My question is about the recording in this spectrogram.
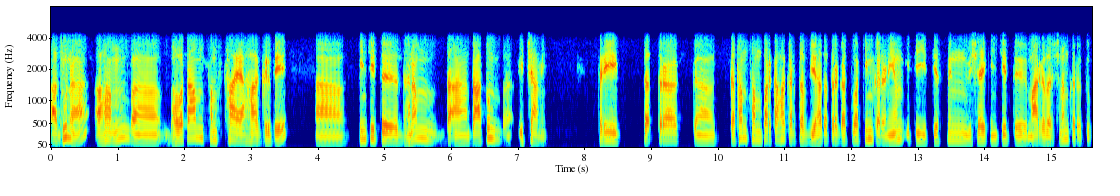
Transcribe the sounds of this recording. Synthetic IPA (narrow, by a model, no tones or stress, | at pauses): ɐd̪ʱunɐɐɦɐm | bʱɐʋɐt̪aːmsɐ̃mst̪ʰaːjaɦɐ̆kɾɪt̪eː | kiɲt͡ʃit̪d̪ʱɐnɐmd̪d̪aːt̪umit̪ːʃʰaːmi | t̪ɐɾi | t̪ɐt̪ɾɐ | kɐt̪ʰɐmsɐmpɐɾkɐɦɐ̆kɐɾt̪ɐʋjɐɦɐt̪ɐt̪ɾɐɡɐt̪ʋɐkimkɐɾɐɳijɐmit̪iːt̪jɐsminʋiʃɐjɐkiɲt͡ʃit̪maːɾɡɐd̪ɐɾʃɐnɐmkɐɾɐt̪u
